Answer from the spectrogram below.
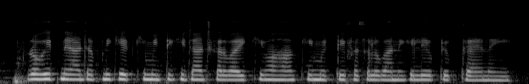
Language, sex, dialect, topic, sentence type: Hindi, female, Hindustani Malvi Khadi Boli, agriculture, statement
